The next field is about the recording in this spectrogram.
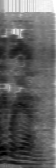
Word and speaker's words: Abraham: Joe Abraham, A-B-R-A-H-A-M.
